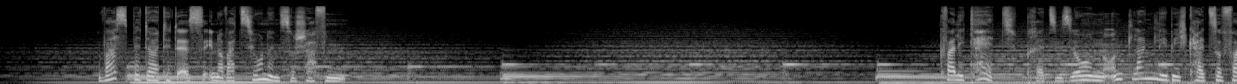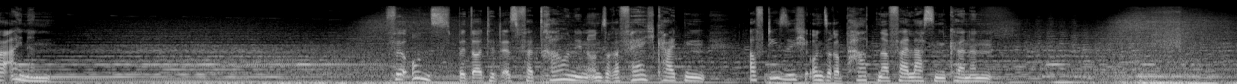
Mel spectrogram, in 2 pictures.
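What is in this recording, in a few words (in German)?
Imagefilm Ausschnitt souverän emotional; deprag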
